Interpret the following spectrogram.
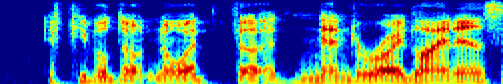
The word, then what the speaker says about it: Nendoroid: I've heard them called eggheads before, but yeah, this is Nendodroid or whatever you call it. Nendo. Oh, I can't even pronounce it. Nendoroid? Yeah.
